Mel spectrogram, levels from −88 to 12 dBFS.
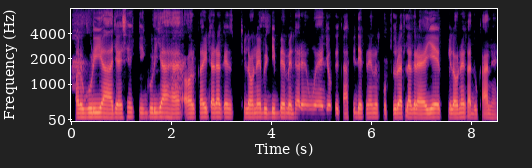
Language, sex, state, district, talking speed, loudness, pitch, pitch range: Hindi, male, Uttar Pradesh, Ghazipur, 225 wpm, -17 LUFS, 115 Hz, 110-115 Hz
